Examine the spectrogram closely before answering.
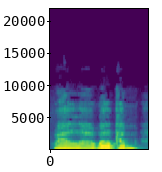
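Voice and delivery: put-on courteous British accent; British surgeon. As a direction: play a refined British brain surgeon. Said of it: "But if a guy can".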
